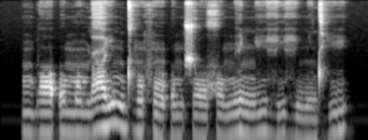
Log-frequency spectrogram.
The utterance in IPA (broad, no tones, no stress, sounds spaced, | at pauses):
m b ɔ ʔ o m ɔ̃ m ʕ i m dʱ õ f õ ʔ ʊ m ʃ oː x o m ɪ ɲ i ɦ i ɦ i m ĩ dʱ i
